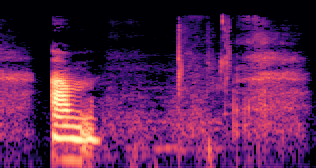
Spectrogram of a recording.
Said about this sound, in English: Totally can hear my dog snoring in the background.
